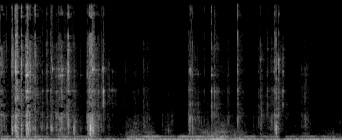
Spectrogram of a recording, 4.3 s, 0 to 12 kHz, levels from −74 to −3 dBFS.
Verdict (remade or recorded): recorded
